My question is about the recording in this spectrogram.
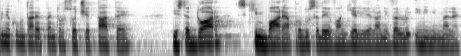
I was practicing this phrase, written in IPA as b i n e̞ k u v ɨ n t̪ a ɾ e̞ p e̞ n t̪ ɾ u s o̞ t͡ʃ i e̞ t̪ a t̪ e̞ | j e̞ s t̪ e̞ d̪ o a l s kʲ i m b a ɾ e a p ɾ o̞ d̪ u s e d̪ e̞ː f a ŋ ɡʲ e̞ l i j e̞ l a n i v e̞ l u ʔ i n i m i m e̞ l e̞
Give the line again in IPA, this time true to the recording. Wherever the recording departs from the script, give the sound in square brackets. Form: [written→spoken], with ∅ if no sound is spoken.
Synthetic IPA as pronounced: b i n e̞ k u v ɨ n t̪ a ɾ e̞ p e̞ n t̪ ɾ u s o̞ t͡ʃ i e̞ t̪ a t̪ e̞ | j e̞ s t̪ e̞ d̪ o a [l→r] s kʲ i m b a ɾ e a p ɾ o̞ d̪ u s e d̪ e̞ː [f→v] a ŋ ɡʲ e̞ l i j e̞ l a n i v e̞ l u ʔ i n i m i m e̞ l e̞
